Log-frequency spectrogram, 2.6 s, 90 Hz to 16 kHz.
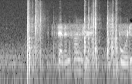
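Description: A Barra 1100Z .22 PCP air rifle, tuned to be quiet, fires a single sharp, close crack, followed by people talking nearby.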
